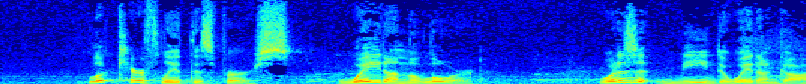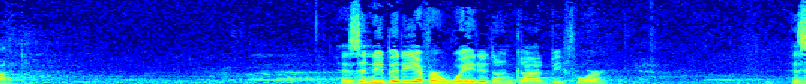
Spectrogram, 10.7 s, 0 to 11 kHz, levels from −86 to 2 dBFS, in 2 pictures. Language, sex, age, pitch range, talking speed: English, male, 40-59, 110-150 Hz, 140 wpm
